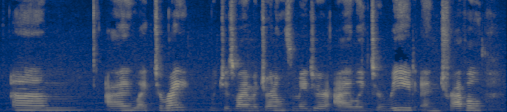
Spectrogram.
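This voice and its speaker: At a fairly slow pace, a woman with an American accent speaks in a bright, sharp tone at a fairly high pitch, her intonation monotone and flat. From Texas, Dallas area. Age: 20s. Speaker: college student vlogger. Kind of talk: casual vlog introduction.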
